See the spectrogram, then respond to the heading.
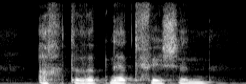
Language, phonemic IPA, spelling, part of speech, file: Dutch, /ˌɑxtər ət ˈnɛt ˌvɪsə(n)/, achter het net vissen, verb, Nl-achter het net vissen.ogg
- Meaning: to miss an opportunity, miss the boat, to be too late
